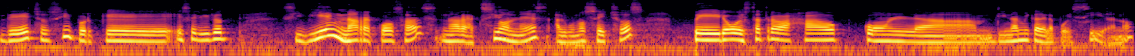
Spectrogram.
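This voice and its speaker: Against a quiet background, a woman speaks at a very slow pace in a medium pitch and dark, mellow tone, with ordinary pitch variation. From Lima, Peru. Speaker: writer and poet. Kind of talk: interview answer.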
